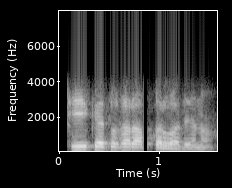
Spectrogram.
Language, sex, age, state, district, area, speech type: Hindi, male, 45-60, Rajasthan, Karauli, rural, conversation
